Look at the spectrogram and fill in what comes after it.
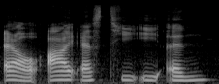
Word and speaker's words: listen: 好，再来另外一个就是 listen to，这个 listen 呢，它怎么拼呢？它其实是 L I S T E N。那这个 t 其实是不发音的，所以我们在念的时候不会念 listen，会念 listen。那个 t 你就把它当做是有那个形，但是没有那个音。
